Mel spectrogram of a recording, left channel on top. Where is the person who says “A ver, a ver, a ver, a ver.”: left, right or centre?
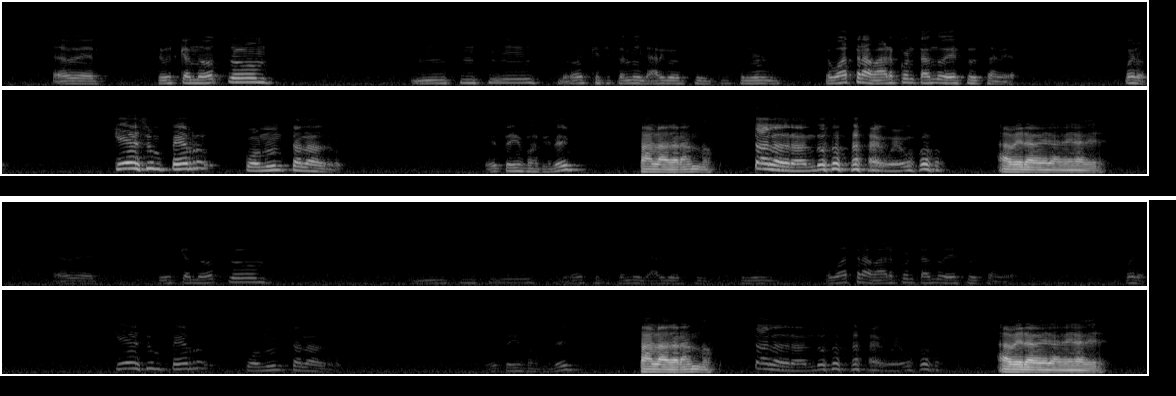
Right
